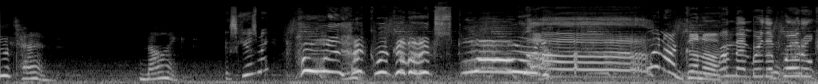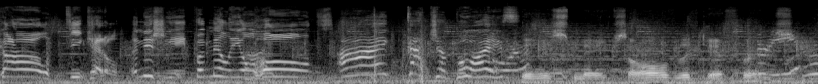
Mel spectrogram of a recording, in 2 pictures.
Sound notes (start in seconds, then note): 1.8 alarm blares, countdown continues; 4.7 lifering screams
